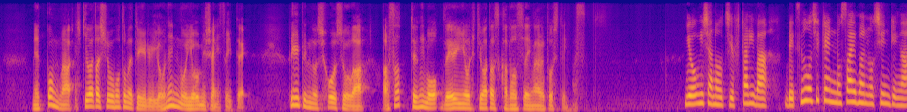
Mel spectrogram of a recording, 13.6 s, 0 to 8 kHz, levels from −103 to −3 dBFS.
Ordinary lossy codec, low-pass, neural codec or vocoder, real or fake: none; 7.2 kHz; codec, 16 kHz, 1 kbps, FreqCodec, larger model; fake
